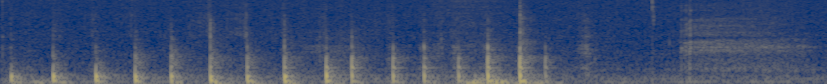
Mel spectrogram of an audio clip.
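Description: Butter knife chopping down through baked cheesecake squares and knocking against a metal baking pan in quick strokes, about six a second, stopping a little before three seconds in.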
